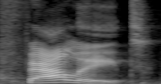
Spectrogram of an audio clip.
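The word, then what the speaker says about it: phthalate: let me try phate phate Okay it's called phate that's how you pronounce it okay so it's phate again it's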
